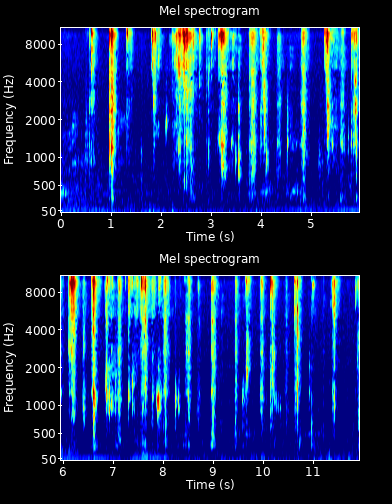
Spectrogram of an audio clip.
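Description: Close-up mouth sounds of chewing a mouthful of rice and chicken curry eaten by hand: a quiet, irregular run of soft wet clicks and small crunches.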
